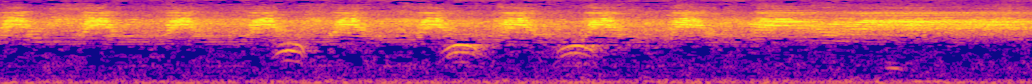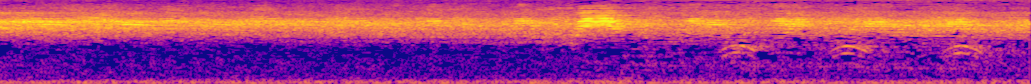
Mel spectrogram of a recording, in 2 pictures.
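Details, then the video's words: Cicadas droning in a summer garden in Seoul, Korea: high steady buzzing with rhythmic pulses early on, while a bird gives short repeated chirps in small groups of two or three. "ASMR-Cicadas chirping sounds"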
